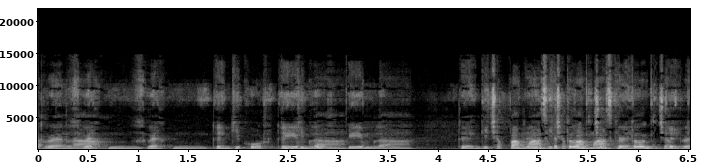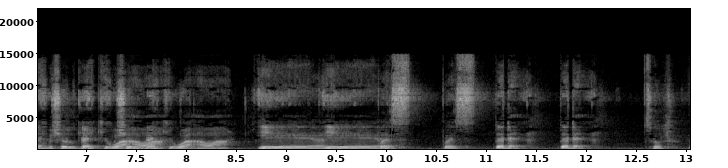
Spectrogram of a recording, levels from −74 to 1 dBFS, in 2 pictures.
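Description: Right from the start and all the way through, the speech has a doubled audio track: a second full-band copy trails the first by roughly 0.7 s at about the same level, with no decay or room colour. That's likely from a second, slower capture path or two out-of-step copies in an edit.

Also running throughout is plainly audible damage that's likely from HE-AAC compression, consistent with a low bitrate around 24 kbps. The treble is rebuilt from copied lower bands, so s sounds come out gritty and lispy, and nothing reaches above 14.9 kHz.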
